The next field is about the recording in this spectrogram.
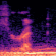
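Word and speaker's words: Ferendn: Noble House foren family how do I spell that uh f e r e n d n forend yes how it sounds phonetically cool I got it right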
